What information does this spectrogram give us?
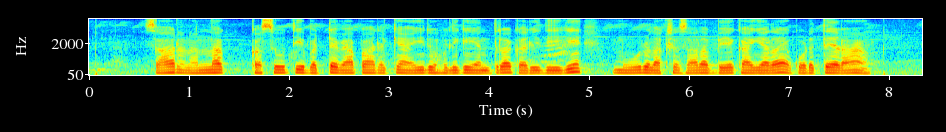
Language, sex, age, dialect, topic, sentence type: Kannada, male, 41-45, Central, banking, question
